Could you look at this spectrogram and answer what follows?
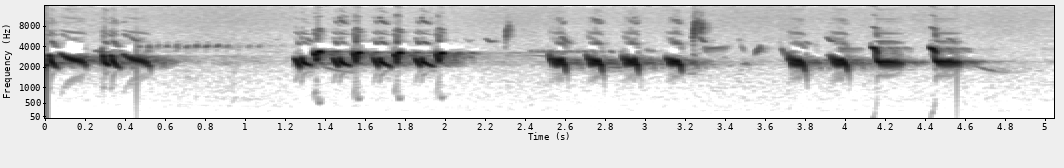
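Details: Mockingbird (Northern) singing quick repeated phrase groups: a fast trill of clipped chirps, a series of stuttered notes, then evenly spaced pairs of slurred whistles.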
